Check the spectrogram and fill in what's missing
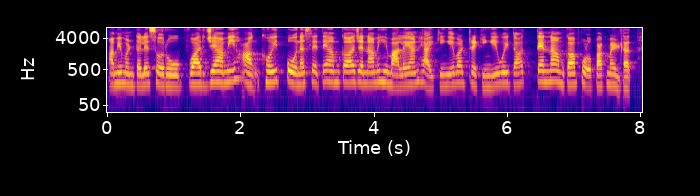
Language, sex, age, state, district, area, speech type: Goan Konkani, female, 30-45, Goa, Salcete, urban, spontaneous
